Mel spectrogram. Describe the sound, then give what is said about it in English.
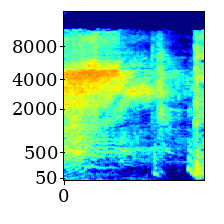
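A toy fart gun in a studio lets out one long, loud, drawn-out raspy fart sound, with no talking. It sputters and wavers before ending in a short, sharp burst. “That's the practical usage for the fart gun in the studio.”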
